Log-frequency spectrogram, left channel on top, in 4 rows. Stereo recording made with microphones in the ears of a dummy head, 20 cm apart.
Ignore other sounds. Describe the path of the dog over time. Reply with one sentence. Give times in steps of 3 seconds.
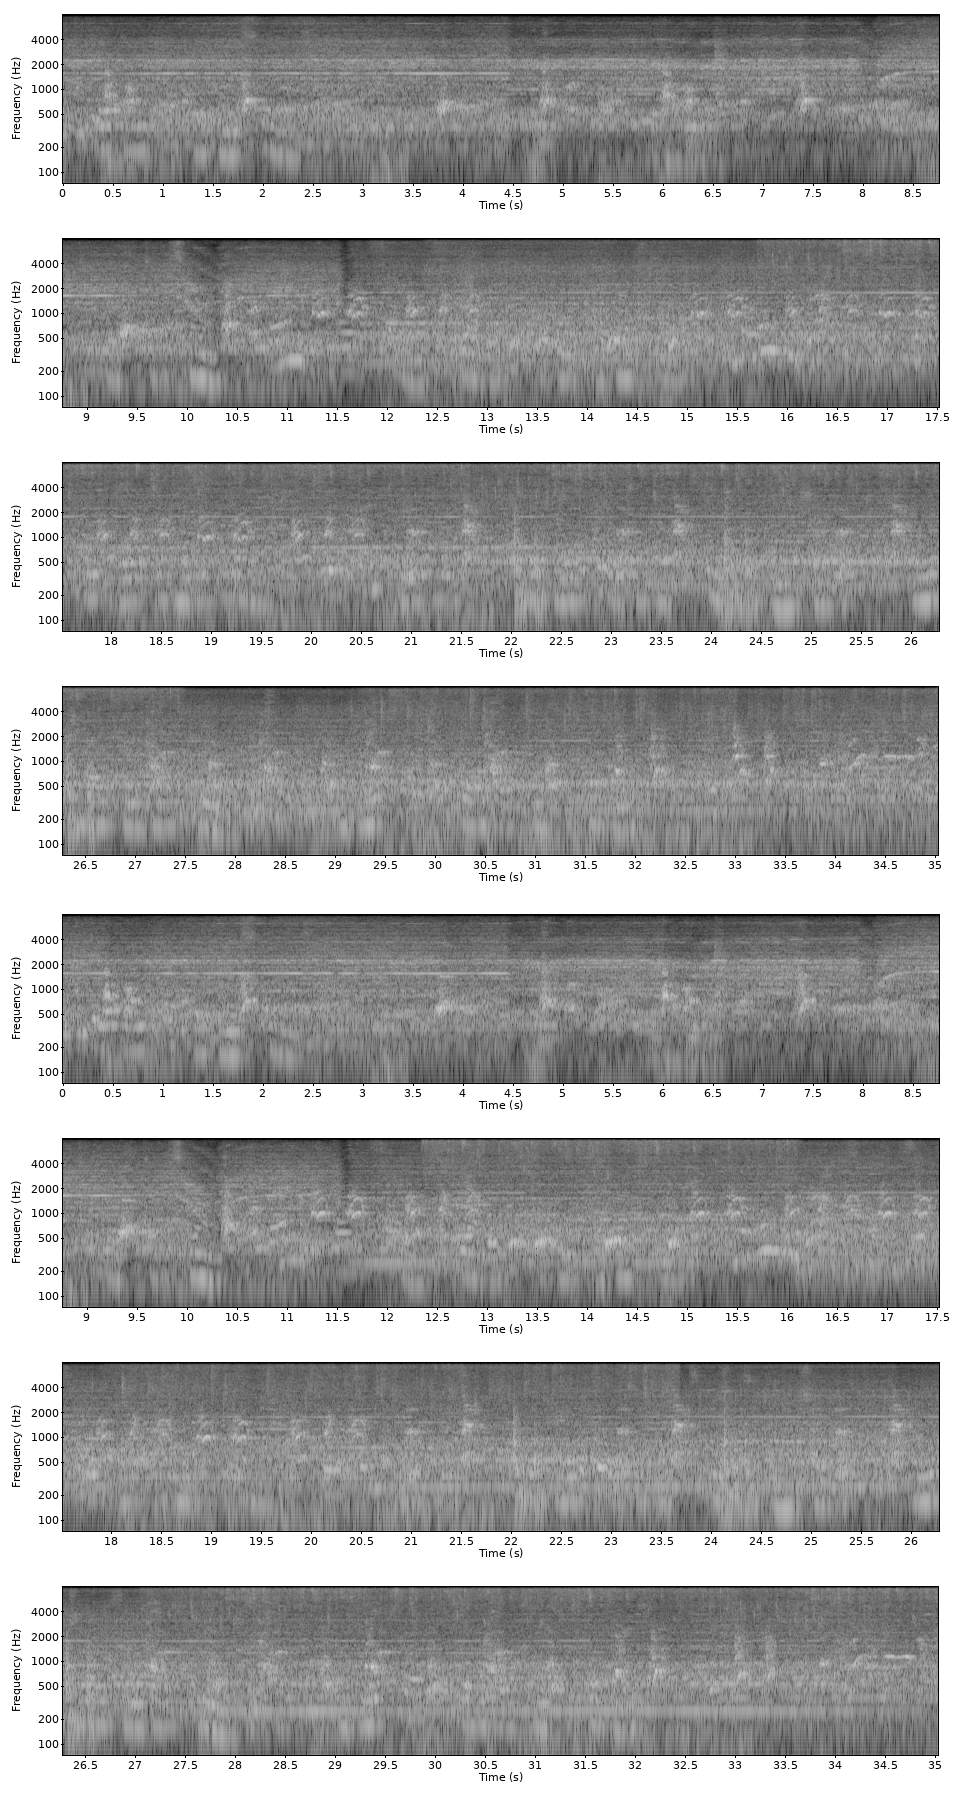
You can hear the dog on the right from 0 s, in the centre from 30 s and on the left from 33 s.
